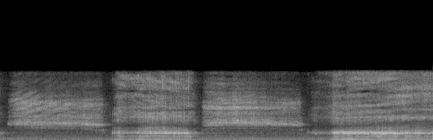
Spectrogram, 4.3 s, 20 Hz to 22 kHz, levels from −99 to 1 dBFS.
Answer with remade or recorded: remade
